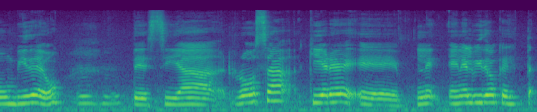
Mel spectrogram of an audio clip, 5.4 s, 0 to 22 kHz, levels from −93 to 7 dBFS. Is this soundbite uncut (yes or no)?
no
